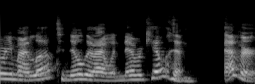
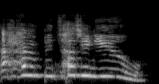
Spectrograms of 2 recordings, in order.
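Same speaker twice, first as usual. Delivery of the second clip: high, loud wail of protest; exasperated, high-pitched yell; indignant outburst; 12 semitones higher, 6 dB louder than usual. Retold or imitated. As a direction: cry out the denial at a high pitch. Acted outburst denying the accusation.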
